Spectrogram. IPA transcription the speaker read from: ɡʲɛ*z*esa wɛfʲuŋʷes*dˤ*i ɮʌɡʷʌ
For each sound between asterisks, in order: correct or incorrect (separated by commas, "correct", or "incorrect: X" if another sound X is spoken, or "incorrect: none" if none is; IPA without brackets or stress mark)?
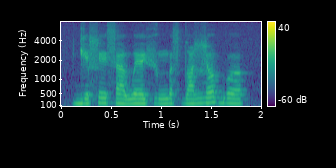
incorrect: ɬ, correct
